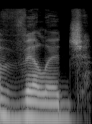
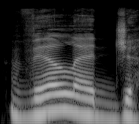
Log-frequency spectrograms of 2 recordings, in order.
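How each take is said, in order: First: Said in the usual way. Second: "Village" stretched slowly over both syllables; drawn out. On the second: Shown as a demonstration. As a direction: linger on each sound of "Village". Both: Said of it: "you say it".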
